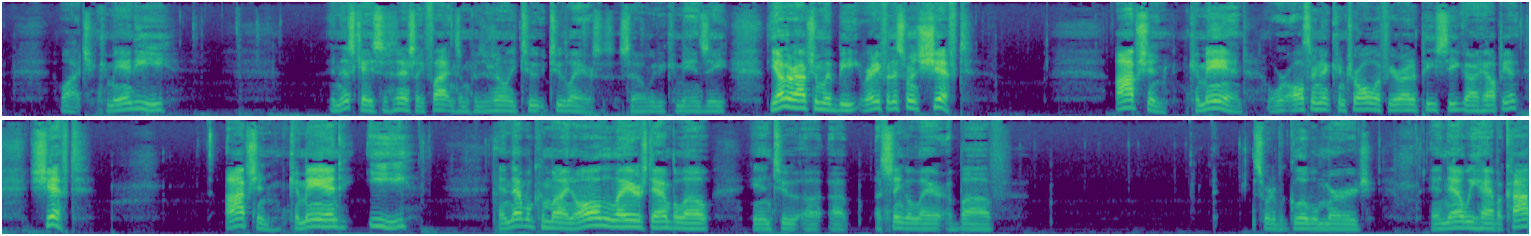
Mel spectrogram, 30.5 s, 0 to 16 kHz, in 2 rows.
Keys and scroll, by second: 1.9 super+e, 5.8 super+z, 19.5 alt+shift+super+e.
